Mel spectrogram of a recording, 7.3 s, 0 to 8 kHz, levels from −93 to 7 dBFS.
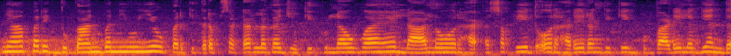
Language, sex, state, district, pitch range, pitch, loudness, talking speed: Hindi, female, Chhattisgarh, Balrampur, 215-240 Hz, 225 Hz, -16 LUFS, 240 wpm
